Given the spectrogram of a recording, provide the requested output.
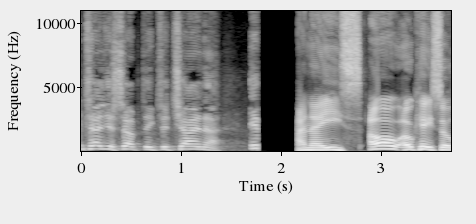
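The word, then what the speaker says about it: Anaïs: You got to say Anais. Anais.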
